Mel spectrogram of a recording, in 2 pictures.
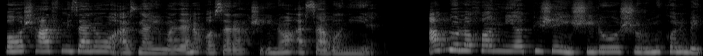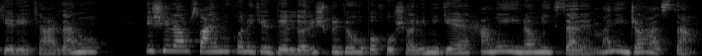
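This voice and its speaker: A woman retelling the episodes of a television drama in scripted narration, moving briskly from scene to scene. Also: on the high side, animated. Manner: brisk retelling of scenes in plain third person. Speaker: series recap narrator.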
